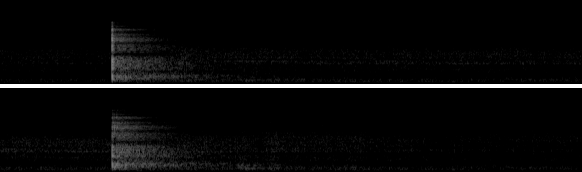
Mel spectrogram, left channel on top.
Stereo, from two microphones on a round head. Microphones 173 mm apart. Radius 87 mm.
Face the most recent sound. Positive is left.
turn(degrees=75)  # may be behind; listen again after turning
